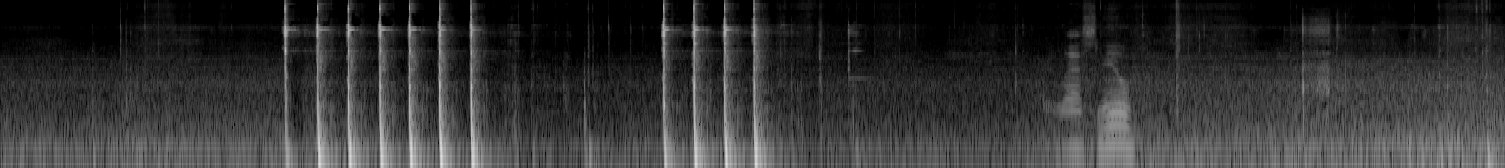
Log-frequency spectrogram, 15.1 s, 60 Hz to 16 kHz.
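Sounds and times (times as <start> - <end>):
hammer striking roofing nails: 2.8 - 4.9, 6.6 - 7.8.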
